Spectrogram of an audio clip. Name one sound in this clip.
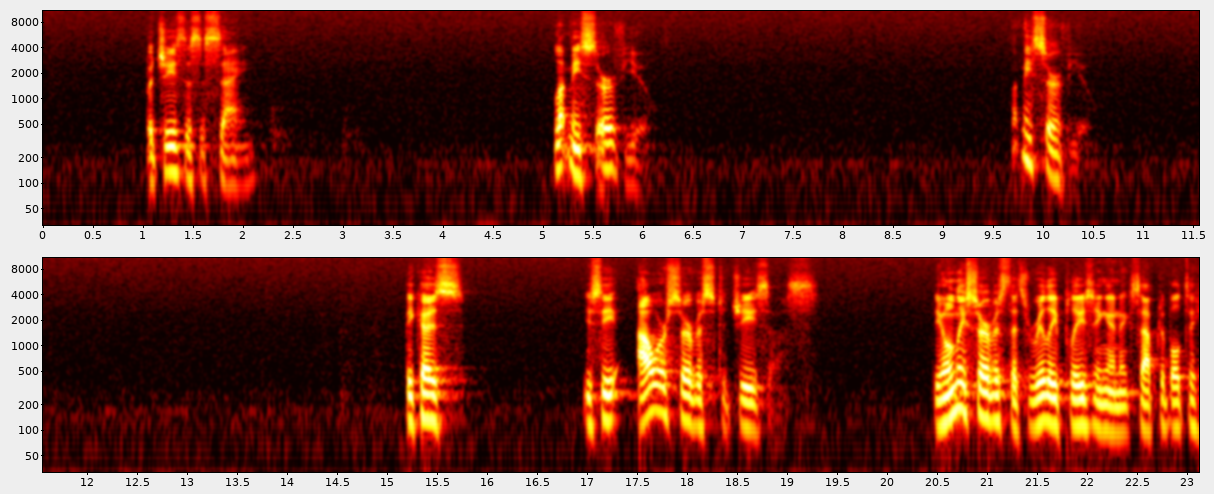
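A man speaks slowly and deliberately into a microphone, with long pauses.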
